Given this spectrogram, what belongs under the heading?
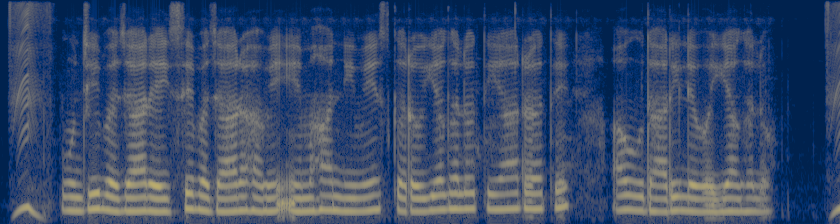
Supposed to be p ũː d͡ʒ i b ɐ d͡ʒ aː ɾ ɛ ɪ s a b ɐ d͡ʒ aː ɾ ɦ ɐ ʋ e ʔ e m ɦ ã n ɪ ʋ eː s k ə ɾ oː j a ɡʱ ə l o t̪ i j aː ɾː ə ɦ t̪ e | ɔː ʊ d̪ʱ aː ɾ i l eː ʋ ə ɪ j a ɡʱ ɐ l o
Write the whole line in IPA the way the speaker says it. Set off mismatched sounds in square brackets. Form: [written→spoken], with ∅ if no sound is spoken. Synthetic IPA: p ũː d͡ʒ i b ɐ d͡ʒ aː ɾ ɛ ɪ s [a→e] b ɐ d͡ʒ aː ɾ ɦ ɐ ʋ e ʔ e m ɦ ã n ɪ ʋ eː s k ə ɾ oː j a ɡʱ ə l o t̪ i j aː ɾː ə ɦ t̪ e | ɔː ʊ d̪ʱ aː ɾ i l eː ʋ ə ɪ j a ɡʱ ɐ l o

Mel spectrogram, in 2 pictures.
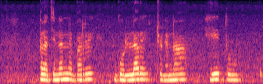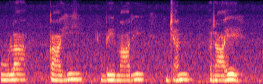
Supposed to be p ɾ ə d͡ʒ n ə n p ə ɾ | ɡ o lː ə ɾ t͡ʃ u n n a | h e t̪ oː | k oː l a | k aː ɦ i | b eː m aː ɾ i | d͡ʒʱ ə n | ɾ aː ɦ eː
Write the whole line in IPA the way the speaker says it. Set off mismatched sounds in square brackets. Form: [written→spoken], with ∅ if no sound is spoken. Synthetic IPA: p ɾ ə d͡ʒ n ə n [p→b] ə ɾ | ɡ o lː ə ɾ t͡ʃ [u→ʊ] n n a | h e t̪ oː | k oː l a | k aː ɦ i | b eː m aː ɾ i | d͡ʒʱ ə n | ɾ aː ɦ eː

